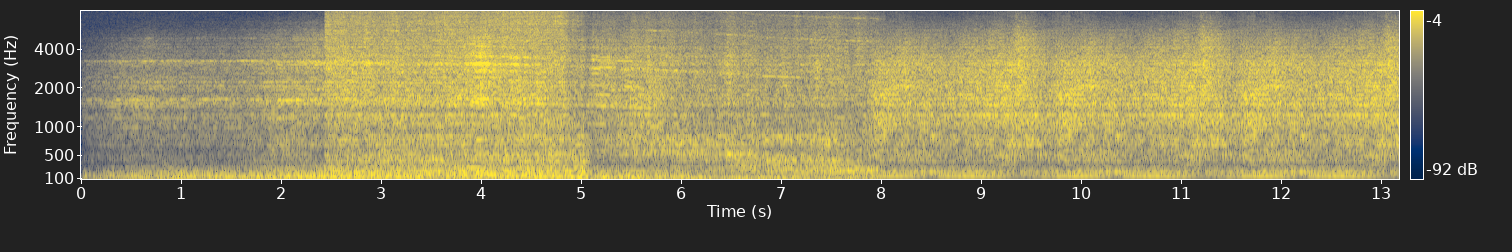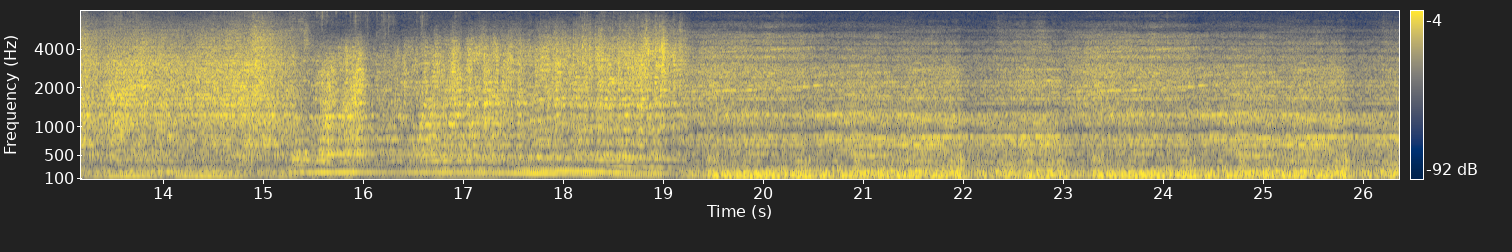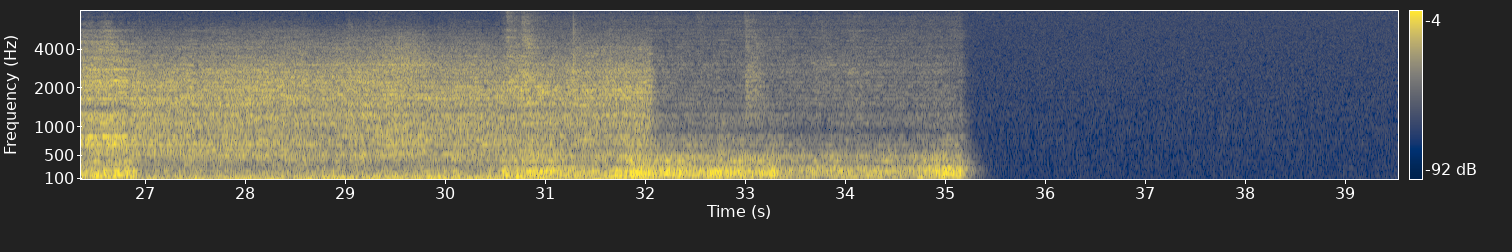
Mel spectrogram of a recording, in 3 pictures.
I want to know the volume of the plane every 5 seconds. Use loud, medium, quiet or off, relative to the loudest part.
loud, loud, loud, loud, loud, loud, medium, off.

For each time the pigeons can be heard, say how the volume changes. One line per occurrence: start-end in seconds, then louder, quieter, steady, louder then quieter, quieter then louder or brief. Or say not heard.
not heard.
